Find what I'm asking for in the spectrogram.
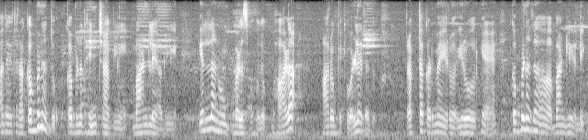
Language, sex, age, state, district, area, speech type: Kannada, female, 30-45, Karnataka, Bellary, rural, spontaneous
